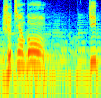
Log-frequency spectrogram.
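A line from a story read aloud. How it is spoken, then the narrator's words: Shouting. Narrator (French): cria-t-il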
